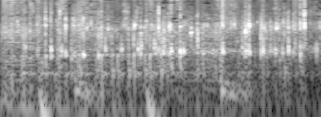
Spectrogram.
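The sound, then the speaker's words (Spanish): A person falls into a swimming pool with a splash, followed by about two seconds of churning, sloshing water and bubbling, with no one speaking. “Te dije, cuidado con la piscina porque te va a caer al agua.”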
